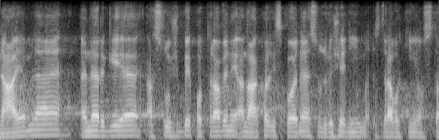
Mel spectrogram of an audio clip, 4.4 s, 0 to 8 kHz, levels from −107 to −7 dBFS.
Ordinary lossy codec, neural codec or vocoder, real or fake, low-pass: Opus, 16 kbps; none; real; 7.2 kHz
